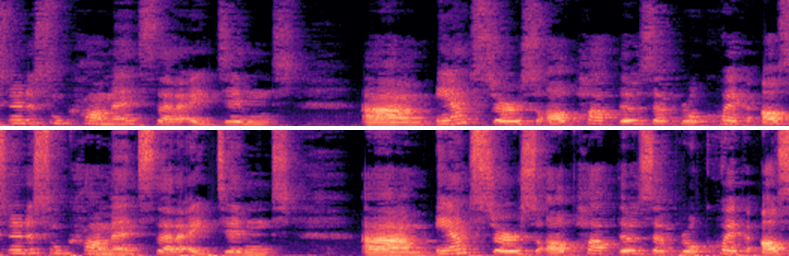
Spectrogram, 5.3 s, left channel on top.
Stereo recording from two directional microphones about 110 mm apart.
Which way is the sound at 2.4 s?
15° right (ahead or behind).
